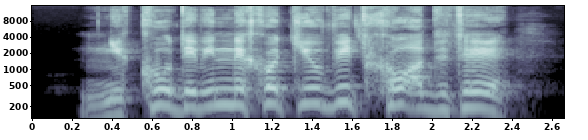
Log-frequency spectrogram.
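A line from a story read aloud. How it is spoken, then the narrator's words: Angry, curt. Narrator (Ukrainian): сердито відрізав Гаррі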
